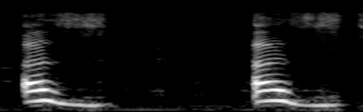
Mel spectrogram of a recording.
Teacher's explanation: زبان کی نوک اور ثنایا سفلا کا کنارہ, اور اس کو تھوڑا سا سختی کے ساتھ پڑھتے ہیں, جبکہ زال جو ہے زال اس کو نرمی کے ساتھ پڑھا جائے گا, لیکن زا اس کو ہم سختی کے ساتھ پڑھتے ہیں.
